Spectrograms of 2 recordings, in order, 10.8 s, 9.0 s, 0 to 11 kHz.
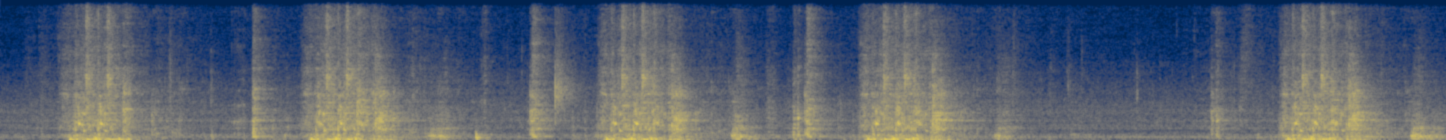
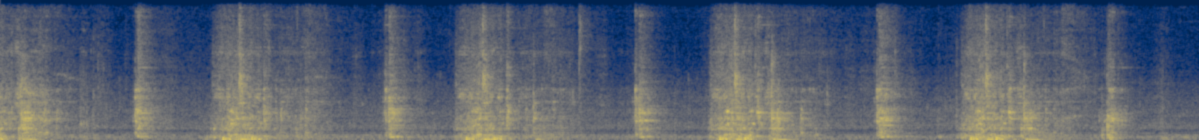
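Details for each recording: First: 2006 Honda Rancher 350 ES, no-start diagnosis. Compression test while cranking gives even, strong turnover and reads 110 PSI against a 90 PSI spec: healthy compression. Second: 2006 Honda Rancher 350 ES that won't start, pull-started during a spark test with a tester on the plug. Five rough pull bursts turn the engine over briefly without catching; spark was confirmed at the plug wire.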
